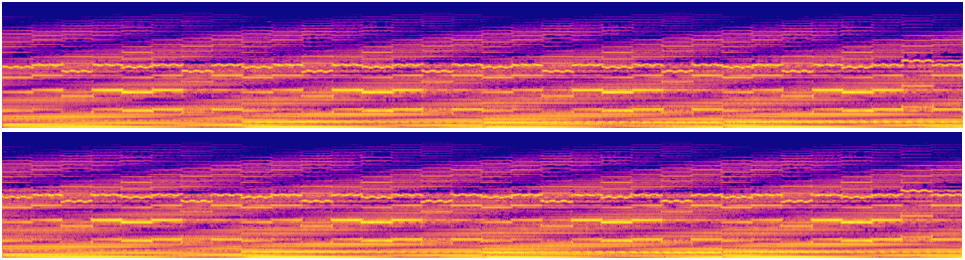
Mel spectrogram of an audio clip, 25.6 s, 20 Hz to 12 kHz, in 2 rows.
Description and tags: Hypo-Lead-150bpm
Lovely, fluent organ-like synth loop.
Useful as main or background synth-loop.
FL Studio - Harmor
11. 12. 2015.
150bpm, beat, break, breakbeat, dnb, dub, dubstep, floating, liquid, long, loop, low, step, synth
